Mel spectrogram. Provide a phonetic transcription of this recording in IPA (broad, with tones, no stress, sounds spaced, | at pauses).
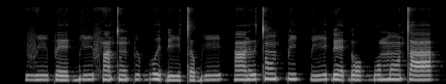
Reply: v iː˨ p eː˨ ɡ͡b iː˧ f ã˧ t ũ˧ p i˧ ɡʷ i˦˨ ɗ iː˨ t ə˨ b i˦ | ã˧ ɾ ɨ˧ t ɔ̃˦ k͡p i˦ k͡p iː˨˦ ɗ e˧ ɗ o˧ ɡ͡b o˦ m ɔ̃˦ t a˦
